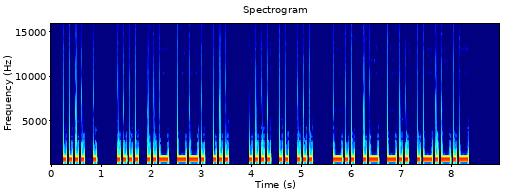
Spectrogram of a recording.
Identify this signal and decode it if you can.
Morse code, heard as a keyed tone, about 20 wpm, 700 Hz. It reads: HE HUGS HIS DAD.
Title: Easy Phrases 20wpm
